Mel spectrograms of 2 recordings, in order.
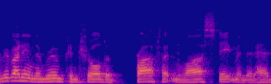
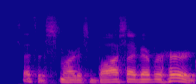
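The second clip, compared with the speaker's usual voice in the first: normal talking voice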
